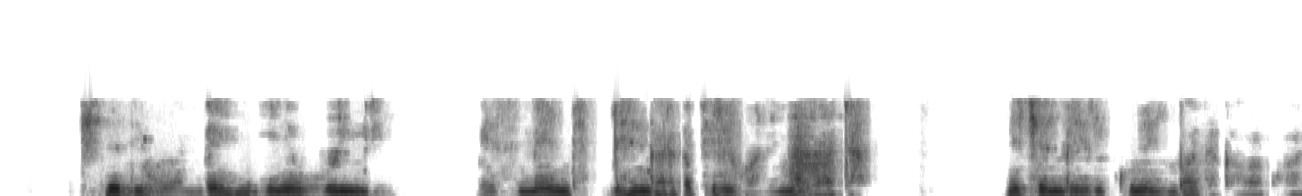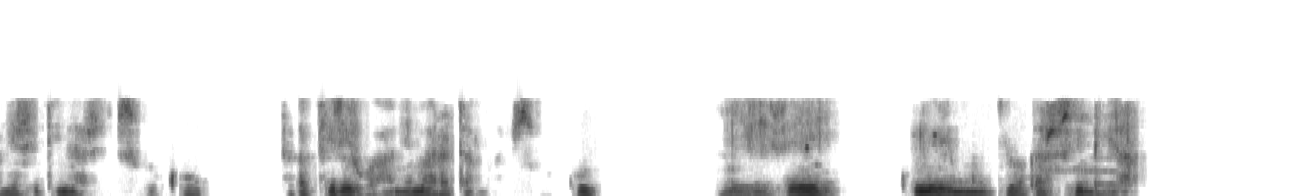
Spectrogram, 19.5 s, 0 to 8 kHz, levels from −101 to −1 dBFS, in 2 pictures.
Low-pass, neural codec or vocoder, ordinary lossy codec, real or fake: 7.2 kHz; none; AAC, 16 kbps; real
